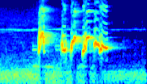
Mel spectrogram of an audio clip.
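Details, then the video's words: Single lively phrase from a red-whiskered bulbul in a morning contest song, used to excite a wild-caught bird: five fast, sweet whistled notes, the last trailing downward, with a thin steady high tone in the background. "Chào Mào Hót Đấu Sáng | Chào Mào Hót Sáng Luyện Giọng kích Bổi Hót Đấu Căng Lửa"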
